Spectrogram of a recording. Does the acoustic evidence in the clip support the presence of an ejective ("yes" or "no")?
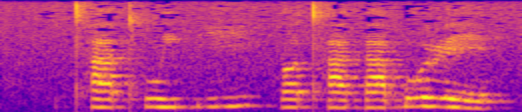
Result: no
